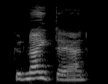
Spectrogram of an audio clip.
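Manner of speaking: ordinary delivery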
